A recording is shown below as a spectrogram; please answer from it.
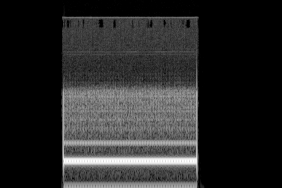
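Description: Telephone ringback tone, the ring a caller hears while the called line rings: one steady two-second tone starting about a second in and stopping sharply.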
